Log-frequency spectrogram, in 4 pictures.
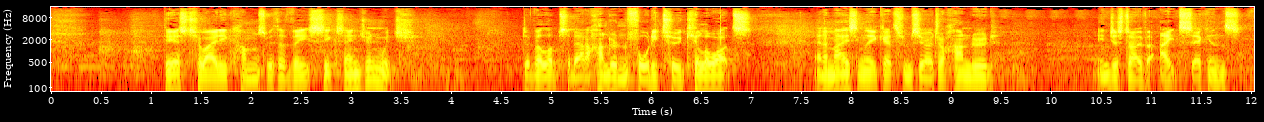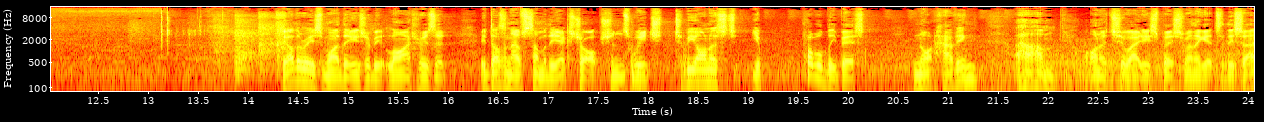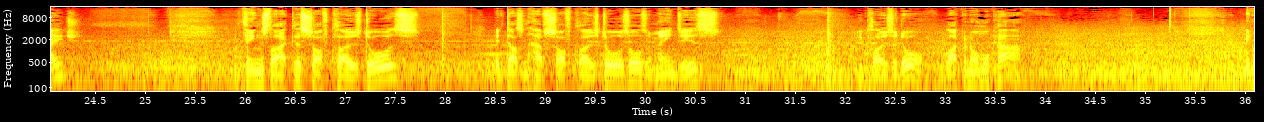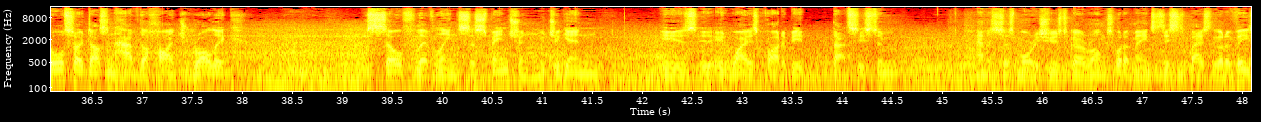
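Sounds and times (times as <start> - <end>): vehicle traffic rushing: 16.8 - 48.0.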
